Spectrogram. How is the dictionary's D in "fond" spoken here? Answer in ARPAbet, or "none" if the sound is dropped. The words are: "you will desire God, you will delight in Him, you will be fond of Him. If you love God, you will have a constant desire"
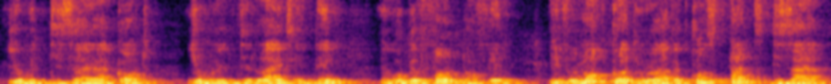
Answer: D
